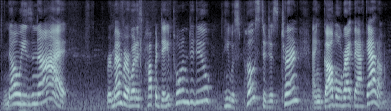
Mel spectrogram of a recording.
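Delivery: put-on teacher pausing to quiz kids; storyteller asking listeners; reading to children. A narrator's reading. Narrator addressing children.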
